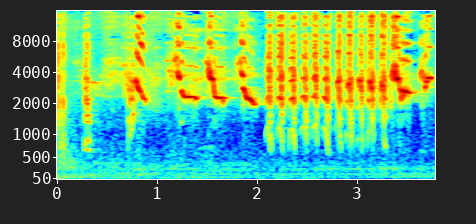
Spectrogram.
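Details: A Javan myna singing actively with head-bobbing gives a few sliding whistled notes, then a rapid even series of chirps, about three per second.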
